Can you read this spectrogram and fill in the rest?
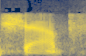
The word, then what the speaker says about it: Shaps: Well, first of all, my name is Stephen Schaps, and my last name is spelled S-H-A-P-S.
